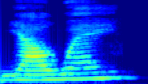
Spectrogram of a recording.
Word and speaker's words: Yahweh: name is which is there's many people say well there's really no way to pronounce it um christians will pronounce it yahweh i'm sure i don't know if you've heard that yahweh but um we will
